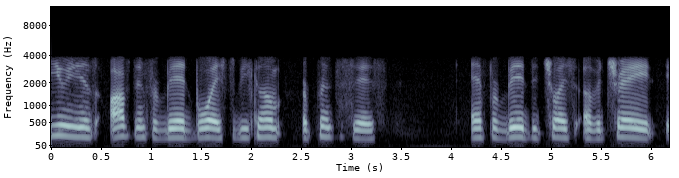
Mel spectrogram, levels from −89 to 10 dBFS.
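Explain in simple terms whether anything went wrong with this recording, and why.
Nothing went wrong with this audio; it sounds the way an ordinary telephone call is meant to sound.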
